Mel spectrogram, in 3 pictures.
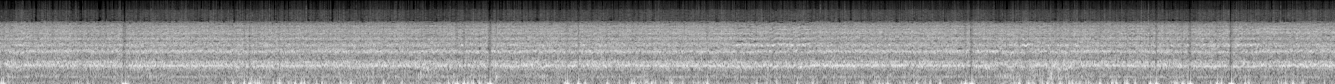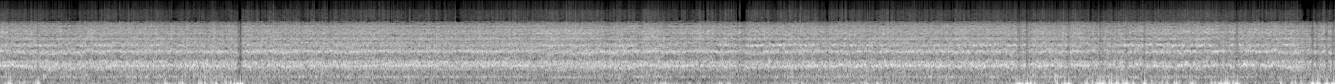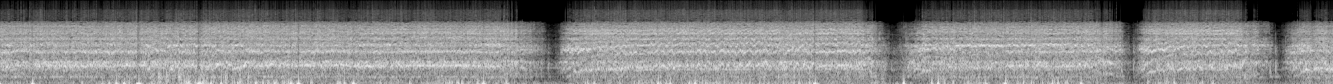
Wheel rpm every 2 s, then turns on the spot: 230, 230, 230, 230, 230, 230, 230, 230, 230, 230, 230, 230, 230, 230, 230, 210, 150, 170, 150, 120.
38-40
